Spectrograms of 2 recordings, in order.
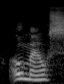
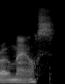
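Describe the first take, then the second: First: Grand, high and loud Oh; an exaggerated formal greeting; formal address. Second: Said in the usual way. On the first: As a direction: declaim Oh, mouse like a solemn title. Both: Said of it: "the right way to speak to a mouse".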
